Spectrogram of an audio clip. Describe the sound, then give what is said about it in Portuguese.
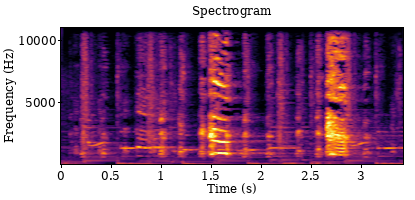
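A rooster crows in the yard and a hen clucks in short bursts to call her chicks, over a steady musical backing with changing bass notes, fairly loud, with no talking. “Quando a galinha deseja chamar os pintos que aninha, como é que faz a galinha? Cacareja.”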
